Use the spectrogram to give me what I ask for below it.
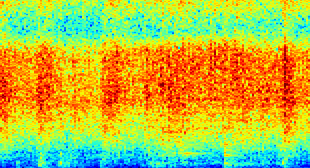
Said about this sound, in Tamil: நல்லா கலந்து விட்டு வதக்கி விட்டுக்கலாம் அப்படி இந்த எண்ணெயிலேயே ப்ரக்கோலி வதங்கிக்கணும்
